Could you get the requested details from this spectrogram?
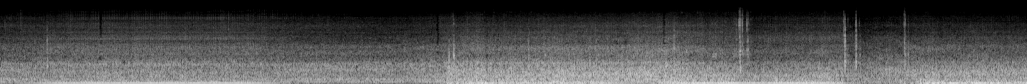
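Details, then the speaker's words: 2012 Bryant Legacy air conditioner, first startup of 2022 cooling season, cooling well: even low compressor rumble with steady fan rush and brief small knocks; running normally. "Yep, it's running. Year, tonnage, and all nice and cold."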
